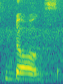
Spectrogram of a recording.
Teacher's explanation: S morpheme is pronounced Z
